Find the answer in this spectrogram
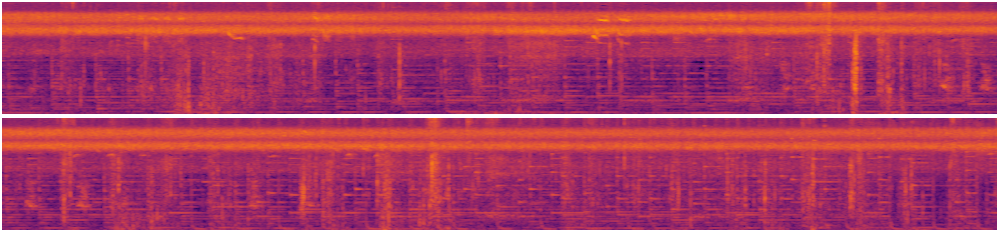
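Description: Cicadas buzzing in a steady high-pitched chorus, with scattered footsteps on dry leaves and stones of a forest path, over background music.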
